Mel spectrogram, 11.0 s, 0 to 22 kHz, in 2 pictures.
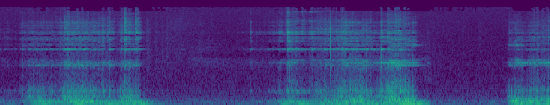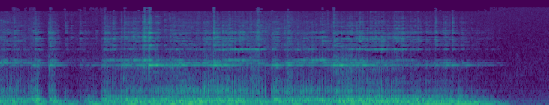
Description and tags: concrete blocks moving1
Concrete blocks moved on top of one another. Sounds like a stone door moved. Use this sound to enter the secret chamber of your pyramid.
Recorded with AKG condenser microphone to M-Audio Delta AP soundcard
effect, stone, concrete-block, grinding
